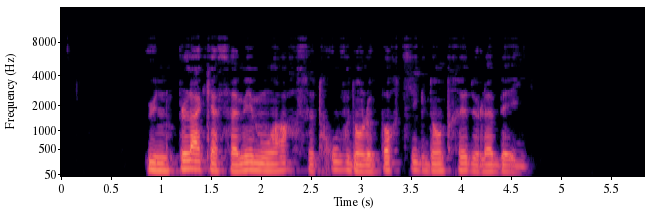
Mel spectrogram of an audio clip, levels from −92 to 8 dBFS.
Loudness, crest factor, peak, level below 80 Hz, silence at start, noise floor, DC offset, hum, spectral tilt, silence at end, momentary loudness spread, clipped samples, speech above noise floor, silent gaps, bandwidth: -24 LUFS; 20 dB; -6 dBFS; -54 dBFS; 0.85 s; under -90 dBFS; under 0.1%; none; -8.5 dB/octave; 1.15 s; 11 LU; under 0.1%; over 66 dB; none; 7.8 kHz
